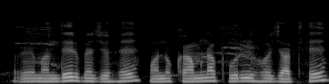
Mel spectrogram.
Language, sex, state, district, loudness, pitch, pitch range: Chhattisgarhi, male, Chhattisgarh, Sarguja, -31 LUFS, 145 Hz, 135-155 Hz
